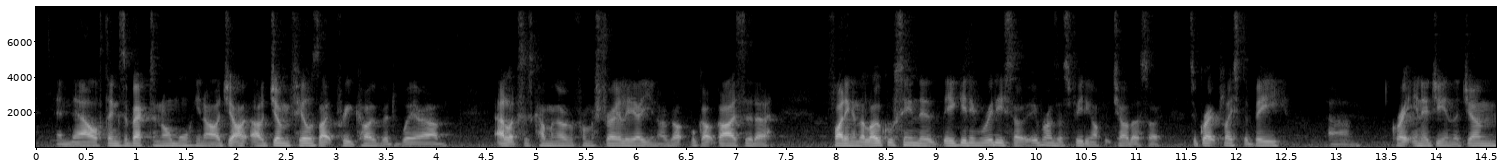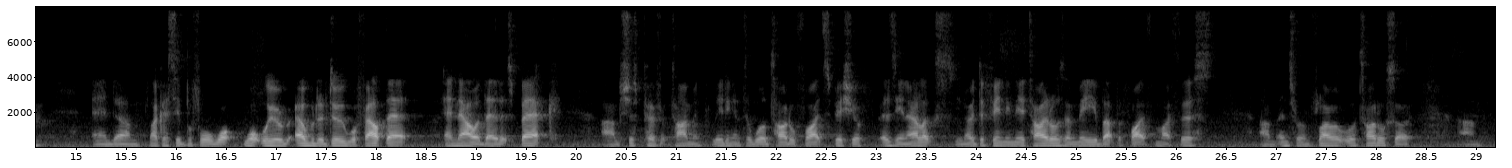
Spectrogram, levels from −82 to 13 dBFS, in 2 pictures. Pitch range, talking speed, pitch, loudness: 105-120 Hz, 240 wpm, 110 Hz, -27 LUFS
